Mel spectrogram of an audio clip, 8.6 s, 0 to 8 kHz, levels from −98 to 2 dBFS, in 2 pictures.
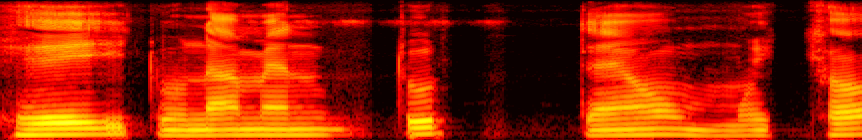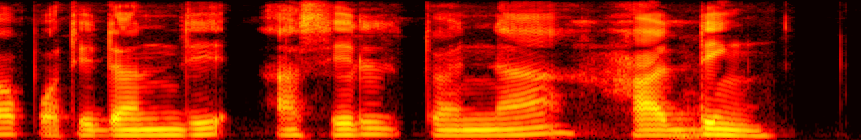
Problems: constant background noise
